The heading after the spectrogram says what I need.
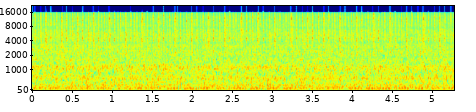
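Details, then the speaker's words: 1926 Oakland after sitting 75 years, warm idle: steady even soft beat with no knocks or rattles; much quieter warm; water pump packing weeping slightly. "engine is so much quieter when it's warm"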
